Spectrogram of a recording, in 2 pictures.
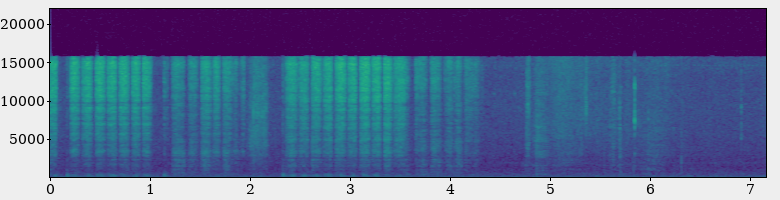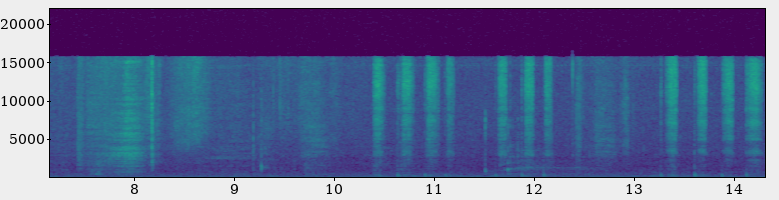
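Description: A pencil scratches quickly across paper in short strokes.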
